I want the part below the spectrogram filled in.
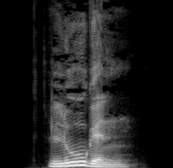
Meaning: to look
- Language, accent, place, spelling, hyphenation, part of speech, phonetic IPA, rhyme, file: German, Germany, Berlin, lugen, lu‧gen, verb, [ˈluːɡn̩], -uːɡn̩, De-lugen.ogg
